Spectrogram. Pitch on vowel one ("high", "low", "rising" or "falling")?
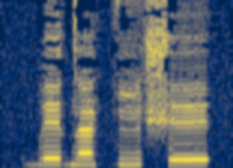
high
